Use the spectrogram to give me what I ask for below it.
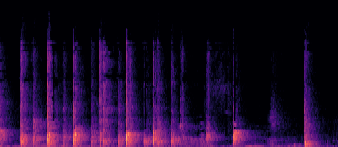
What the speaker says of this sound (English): Clap your hands for Jesus and you can take your seat.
